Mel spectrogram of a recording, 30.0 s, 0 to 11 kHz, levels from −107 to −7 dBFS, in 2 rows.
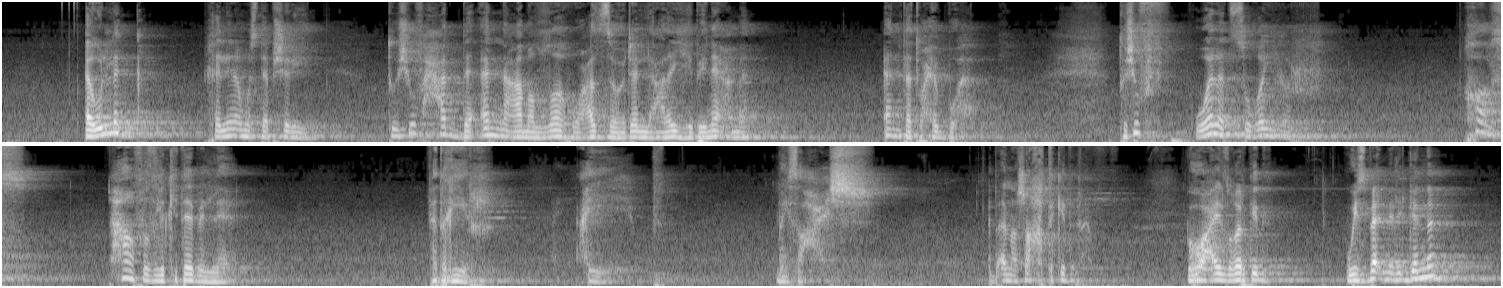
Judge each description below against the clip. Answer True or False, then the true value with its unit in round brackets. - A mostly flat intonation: False (3.8 semitones)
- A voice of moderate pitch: True (145 Hz)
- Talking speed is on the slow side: True (70 wpm)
